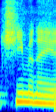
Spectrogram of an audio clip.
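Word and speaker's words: Tsimane: a high infectious load chimney is spelled t-s-i-m-a-n-e and you can see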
